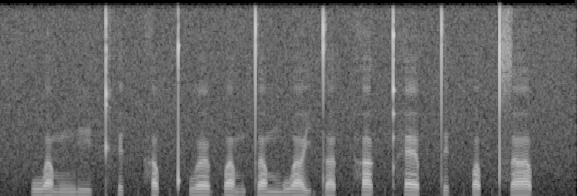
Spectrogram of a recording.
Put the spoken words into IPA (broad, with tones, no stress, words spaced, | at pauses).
wɐ˨mŋiː˨˩kʰɪ˥k̚hɐ˨p̚ kʷʰœː˧pɐ˨m t̪ɐ˧m wɐ˨˩jt̪ɐ˨˥t̚hɐ˧k̚ pʰɛː˥p̚t̪ɪ˥k̚pɐ˧p̚ t͡sɐ˥p̚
